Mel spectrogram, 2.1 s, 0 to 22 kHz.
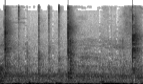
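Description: Model-railway solenoid point motors fired one after another by a Megapoints System2 capacitor-discharge solenoid driver, each giving a sharp snap, about one a second, with lighter ticks between. Efficiency mode is off, so the capacitor fires at once and then recharges before the next solenoid.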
